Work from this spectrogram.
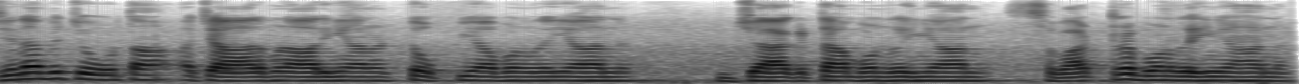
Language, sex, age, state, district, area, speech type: Punjabi, male, 30-45, Punjab, Kapurthala, urban, spontaneous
